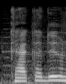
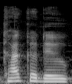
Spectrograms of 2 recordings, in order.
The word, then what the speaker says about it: Kakadu: of Slovenia in Europe the name kakadu comes from the mispronunciation of Gagaku which is the name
